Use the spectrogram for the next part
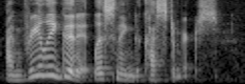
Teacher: Notice how her intonation falls at the end of the statement.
